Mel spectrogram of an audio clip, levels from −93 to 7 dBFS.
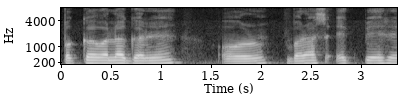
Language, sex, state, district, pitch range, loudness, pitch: Hindi, male, Arunachal Pradesh, Papum Pare, 140-150 Hz, -15 LUFS, 145 Hz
